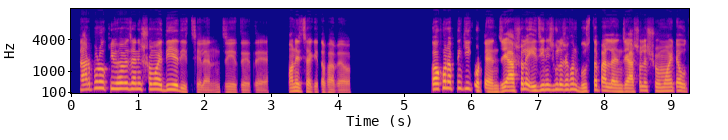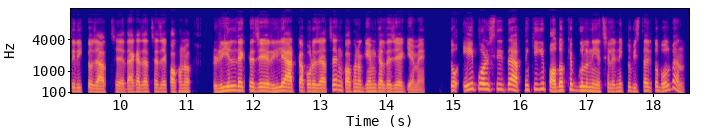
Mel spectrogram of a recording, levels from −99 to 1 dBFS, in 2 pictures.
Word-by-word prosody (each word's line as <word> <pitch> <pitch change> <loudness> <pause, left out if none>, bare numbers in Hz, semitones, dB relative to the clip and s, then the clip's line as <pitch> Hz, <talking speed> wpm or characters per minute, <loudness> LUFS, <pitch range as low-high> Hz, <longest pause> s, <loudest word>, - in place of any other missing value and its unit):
তারপরেও 265 +6 +1
কিভাবে 250 0 +3
জানি 240 0 +1
সময় 230 -1 +3
দিয়ে 210 -1 +5
দিচ্ছিলেন। 105 -6 -9 0.2
জি, 115 - -11 0.2
জি, 105 - -10 0.2
জি 95 - -11 0.5
অনিচ্ছাকৃতভাবেও। 110 -9 -4 1.3
তখন 235 +5 +7
আপনি 270 0 -5
কি 260 - +1
করতেন? 145 -5 +2
যে 160 - +4
আসলে 230 +7 +1
এই 175 - +1
জিনিসগুলো 210 +1 -1
যখন 225 +1 -1
বুঝতে 150 +8 -1
পারলেন 155 -5 +3
যে 140 - +1
আসলে 175 +5 -4
সময়টা 155 +1 -1
অতিরিক্ত 150 0 -6
যাচ্ছে। 125 +2 -2 0.2
দেখা 125 +3 +2
যাচ্ছে 140 +1 -3
যে - - 0
কখনো 135 +1 0 0.5
reels 175 +6 +3
দেখতে 170 0 +2
যেয়ে 160 -1 +4
রিলে 160 +4 +3
এ - - +9
আটকা 155 +2 +1
পড়ে 150 -1 0
যাচ্ছেন, 140 +10 0
কখনো 150 +2 +1
গেম 140 0 0
খেলতে 145 -1 0
যেয়ে 130 -1 +1
গেমে। 105 -3 -4 0.4
তো 180 - +2 0.2
এই 215 - +4
পরিস্থিতিতে 225 -1 +2
আপনি 200 +3 -5
কি, 230 - -3
কি, 240 - -2
পদক্ষেপ 180 +7 +3
গুলো 175 -1 +3
নিয়েছিলেন 140 0 -4
একটু 165 - -8
বিস্তারিত 160 +3 -4
বলবেন? 170 -4 -1
160 Hz, 180 wpm, -23 LUFS, 140-210 Hz, 1.3 s, এ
